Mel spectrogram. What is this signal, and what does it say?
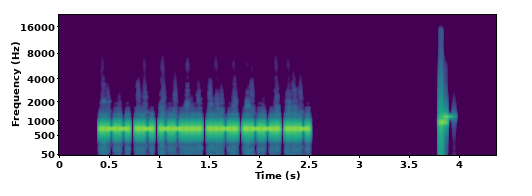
Morse code, heard as a keyed tone, about 40 wpm, 700 Hz. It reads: WA7FPU
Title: USA Call Signs - 6 Characters - 2x Character Spacing - 40wpm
